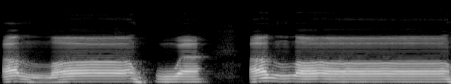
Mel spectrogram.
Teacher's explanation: Allahi huwa, idghamul ha fil ha, diidghamkan ha pada ha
